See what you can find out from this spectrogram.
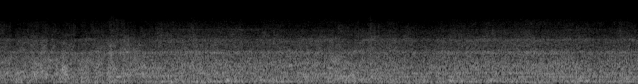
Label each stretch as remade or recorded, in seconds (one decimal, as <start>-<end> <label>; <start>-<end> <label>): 0.0-1.5 remade; 1.5-3.2 recorded; 3.2-3.8 remade; 3.8-6.4 recorded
